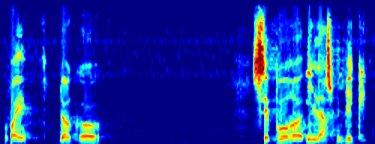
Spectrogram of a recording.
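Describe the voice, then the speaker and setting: Flat, hesitant man with dull lo-fi sound. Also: mid-range voice, slow. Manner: hesitant, many "euh" fillers and restarts. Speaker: YouTube tutorial host. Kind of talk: screen-recorded tutorial walkthrough. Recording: dull lo-fi voice-over.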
